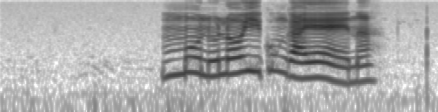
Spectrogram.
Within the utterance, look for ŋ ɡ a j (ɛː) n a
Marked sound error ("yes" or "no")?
no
